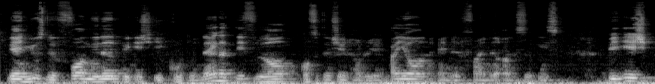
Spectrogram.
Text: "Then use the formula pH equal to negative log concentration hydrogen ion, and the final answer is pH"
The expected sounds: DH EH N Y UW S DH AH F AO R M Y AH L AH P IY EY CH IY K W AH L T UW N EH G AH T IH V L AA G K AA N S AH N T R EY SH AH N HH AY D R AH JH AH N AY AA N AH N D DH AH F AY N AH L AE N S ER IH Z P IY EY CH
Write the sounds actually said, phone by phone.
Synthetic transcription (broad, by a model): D EH N Y UW S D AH F AO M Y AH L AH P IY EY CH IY K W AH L T UW N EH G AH T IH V L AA K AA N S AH T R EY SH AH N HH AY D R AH AH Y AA N AH N D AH F AY N AH L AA N S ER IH S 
